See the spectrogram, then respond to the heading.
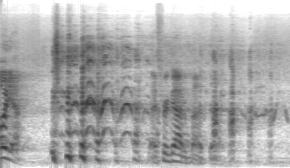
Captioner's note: laughing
